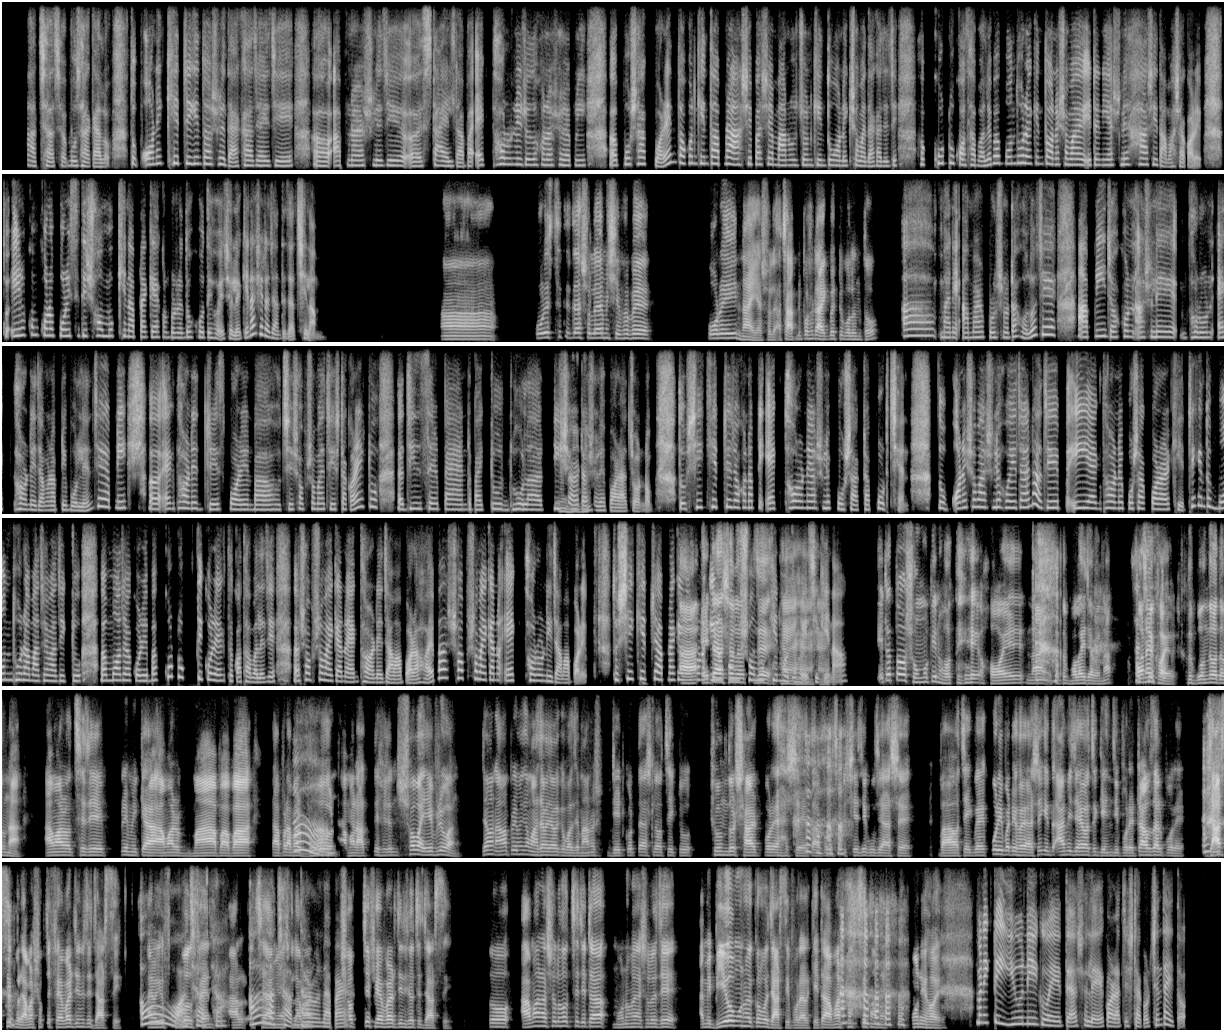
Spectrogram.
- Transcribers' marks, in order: tapping; "একটা" said as "একতা"; laughing while speaking: "হতে"; chuckle; laughing while speaking: "আসে"; chuckle; chuckle; chuckle; laughing while speaking: "আমার কাছে"
- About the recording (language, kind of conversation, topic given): Bengali, podcast, স্টাইল বদলানোর ভয় কীভাবে কাটিয়ে উঠবেন?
